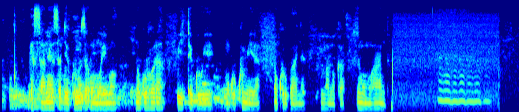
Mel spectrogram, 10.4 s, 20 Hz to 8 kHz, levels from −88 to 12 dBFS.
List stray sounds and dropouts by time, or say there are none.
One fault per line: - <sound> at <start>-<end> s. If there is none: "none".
- laugh at 8.6-9.8 s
